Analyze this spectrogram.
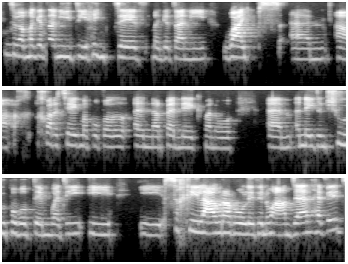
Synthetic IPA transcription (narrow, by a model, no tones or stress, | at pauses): tʰəmɔmaɡədanidiɦejntʰɪðmaɡədani | wajpsəːmaχwaɾɛtʰeːɡ̚maboːbɔlˠənarbɛnɪɡmanuː | əːmənːejdənʃuːrboɔbɔlˠbdɪmwɛdiː | səχilˠawɾaɾoːlˠɪðɪnuːadɛlˠɦɛvɪd̥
